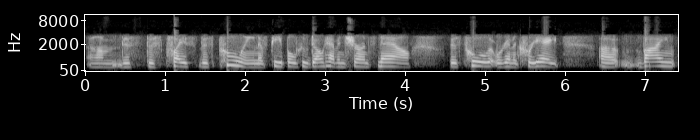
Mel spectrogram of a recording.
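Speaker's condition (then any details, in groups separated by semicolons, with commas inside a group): No condition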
